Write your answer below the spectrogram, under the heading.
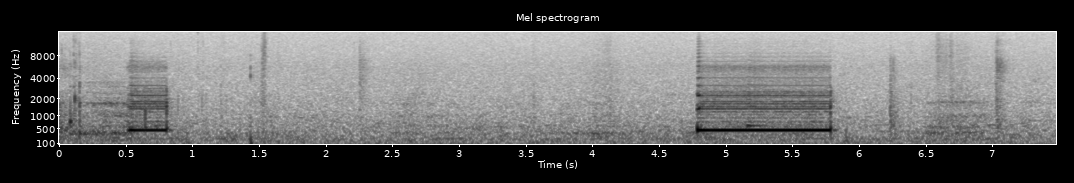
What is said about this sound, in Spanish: Está marcando. Bip. Algo me dice que nuestro querido invitado sorpresa no nos va a contestar.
